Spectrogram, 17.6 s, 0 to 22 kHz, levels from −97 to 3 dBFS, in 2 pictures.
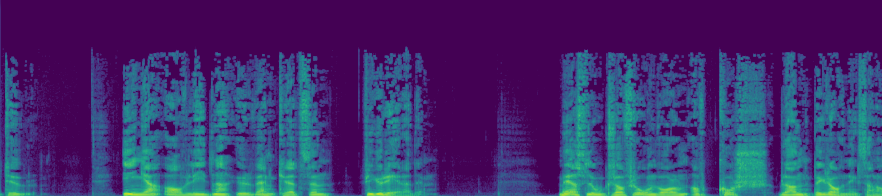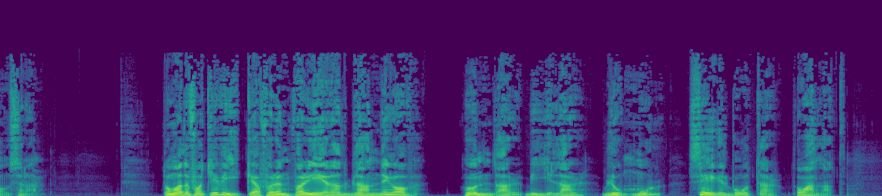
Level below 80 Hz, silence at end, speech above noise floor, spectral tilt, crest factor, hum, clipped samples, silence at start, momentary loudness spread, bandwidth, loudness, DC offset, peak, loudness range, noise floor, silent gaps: -40 dBFS; 0.55 s; 51 dB; -6 dB/octave; 16 dB; none; under 0.1%; 0.05 s; 13 LU; 16.5 kHz; -18 LUFS; under 0.1%; -2 dBFS; 4 LU; -68 dBFS; none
